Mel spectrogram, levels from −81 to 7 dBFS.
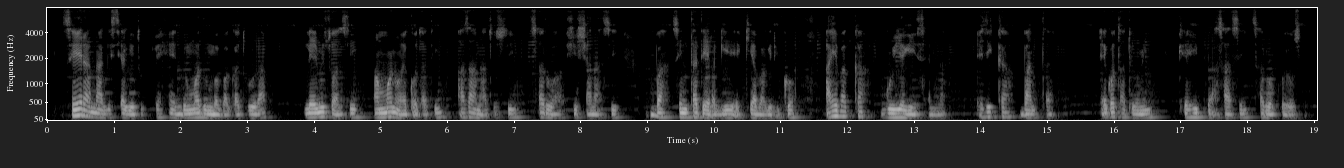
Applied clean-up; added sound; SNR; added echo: neural separator model SepFormer DNS4.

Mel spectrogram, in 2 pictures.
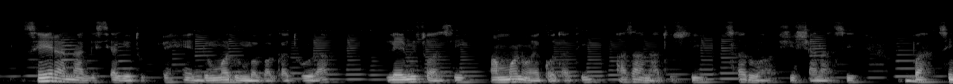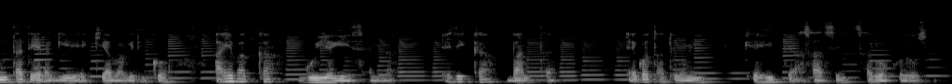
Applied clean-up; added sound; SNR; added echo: none; Wind instrument, woodwind instrument; 17 dB; reverberation time 0.4 s.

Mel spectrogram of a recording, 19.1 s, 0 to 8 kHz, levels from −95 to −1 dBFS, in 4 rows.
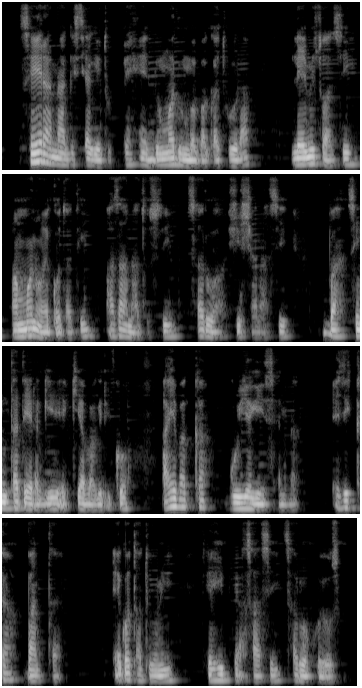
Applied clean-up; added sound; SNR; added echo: neural mask model DeepFilterNet 3.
